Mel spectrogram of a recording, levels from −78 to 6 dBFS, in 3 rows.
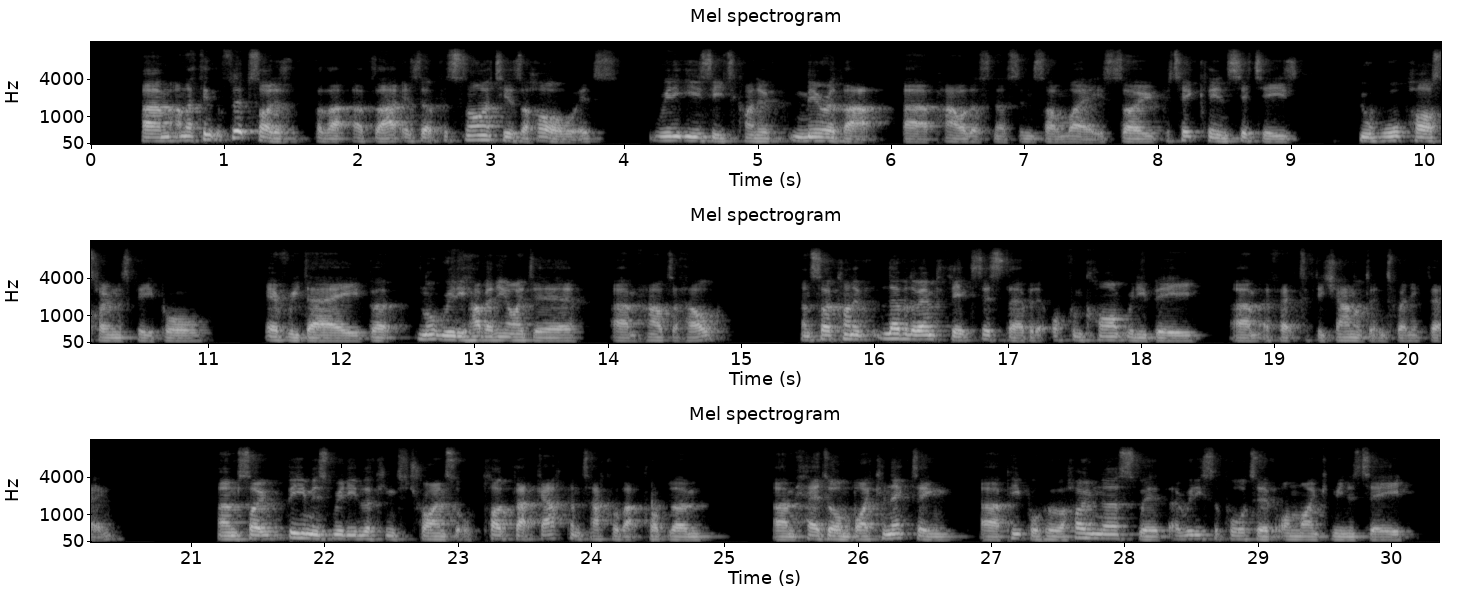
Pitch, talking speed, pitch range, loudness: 115 Hz, 210 wpm, 105-135 Hz, -25 LUFS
